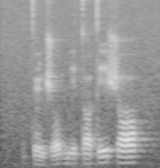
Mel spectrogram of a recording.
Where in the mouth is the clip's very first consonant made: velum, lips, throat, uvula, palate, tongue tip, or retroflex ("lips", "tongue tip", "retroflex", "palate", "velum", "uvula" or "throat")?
tongue tip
